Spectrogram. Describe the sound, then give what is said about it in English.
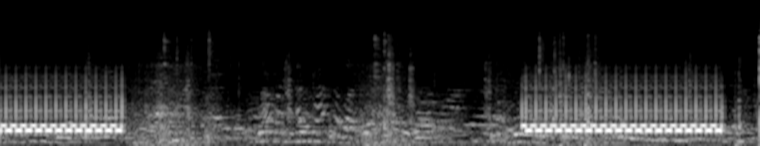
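Loud electronic telephone tones sound in two sustained bursts, one at the start and one near the end, with indistinct voices and murmur filling the gap between them, as a concerned parent phones their child's teacher. “where we got to listen in to a phone call from a concerned parent to the teacher teaching their child.”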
